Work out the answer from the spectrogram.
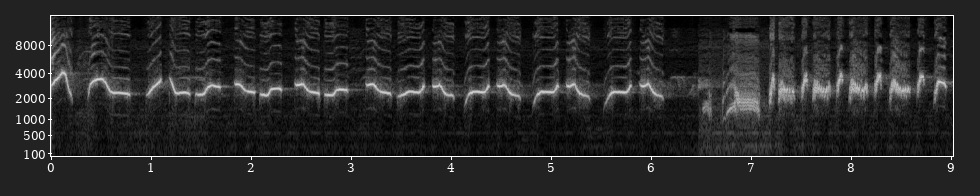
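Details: Chinese hwamei song free of background noise: a long series of bright, rising-then-falling whistled notes repeated about every half second, then a harsh burst and rapid chattering notes in the final seconds.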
